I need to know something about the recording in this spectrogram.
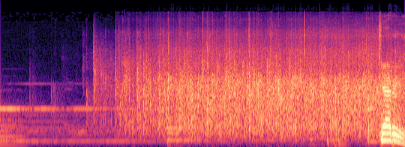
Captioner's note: applause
